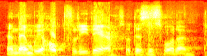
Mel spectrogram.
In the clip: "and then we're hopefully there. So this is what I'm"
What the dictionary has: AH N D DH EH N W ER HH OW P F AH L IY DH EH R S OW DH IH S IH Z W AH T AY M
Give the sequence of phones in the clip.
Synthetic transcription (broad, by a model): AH N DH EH N W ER HH OW P F AH L IY DH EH R S OW DH IH S IH Z W AH T AY M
